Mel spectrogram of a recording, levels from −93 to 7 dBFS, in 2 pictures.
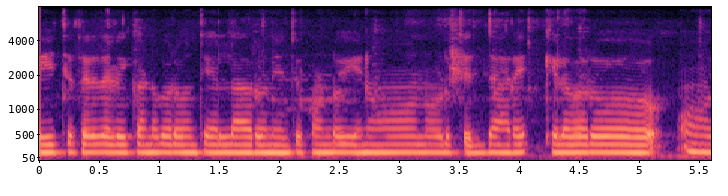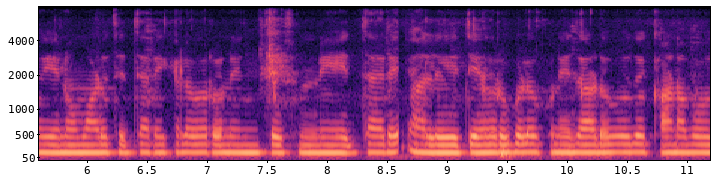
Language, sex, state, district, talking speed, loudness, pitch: Kannada, male, Karnataka, Bellary, 100 wpm, -15 LUFS, 155 Hz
